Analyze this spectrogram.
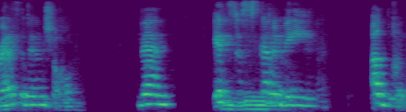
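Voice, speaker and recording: She speaks at a fairly slow pace in an American accent. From northern Indiana. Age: 60s. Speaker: resident speaking at public comment. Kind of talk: public comment at town meeting. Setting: town council meeting room.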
